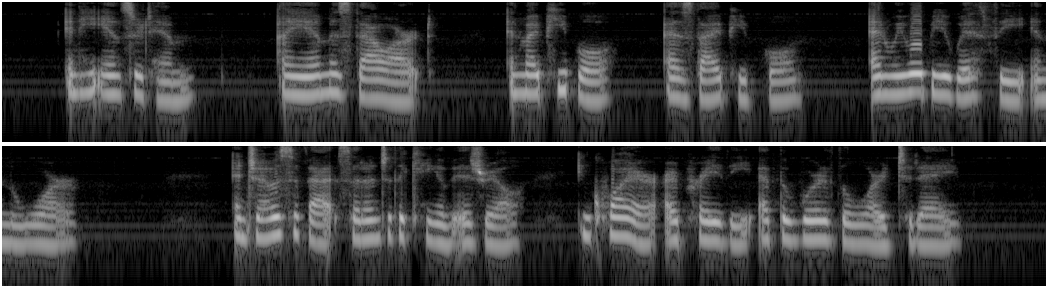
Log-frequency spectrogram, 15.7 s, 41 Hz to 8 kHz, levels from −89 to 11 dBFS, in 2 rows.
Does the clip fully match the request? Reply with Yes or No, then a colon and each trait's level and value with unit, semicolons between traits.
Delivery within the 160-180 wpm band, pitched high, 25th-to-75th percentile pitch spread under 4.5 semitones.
Yes: average, 170 wpm; high, 230 Hz; average, 3.5 semitones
